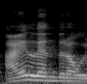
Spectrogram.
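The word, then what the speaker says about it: island: 그래서 1번 서희 똑똑 똑똑 is 어 자 얘는 아일랜드라고 읽으면 됩니다. 뭐라고요? 아일랜드. 아일랜드. 오케이. 뭐가 소리 안 나? S. 그렇죠. S가 소리 안 나고 있죠.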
